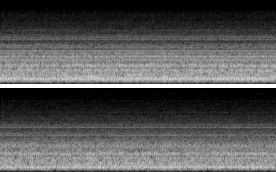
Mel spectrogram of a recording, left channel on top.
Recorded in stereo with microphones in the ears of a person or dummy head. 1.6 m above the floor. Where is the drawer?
No drawer in this recording.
